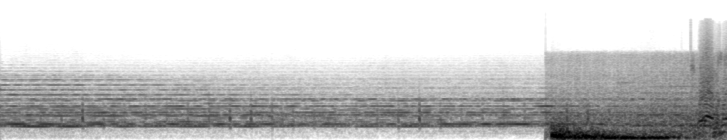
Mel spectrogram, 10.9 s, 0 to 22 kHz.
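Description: Slow ambient music of long held tones, then about eight seconds in a sudden, loud, deep rumble cuts in: the Saturn V's five F-1 first-stage engines at liftoff.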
